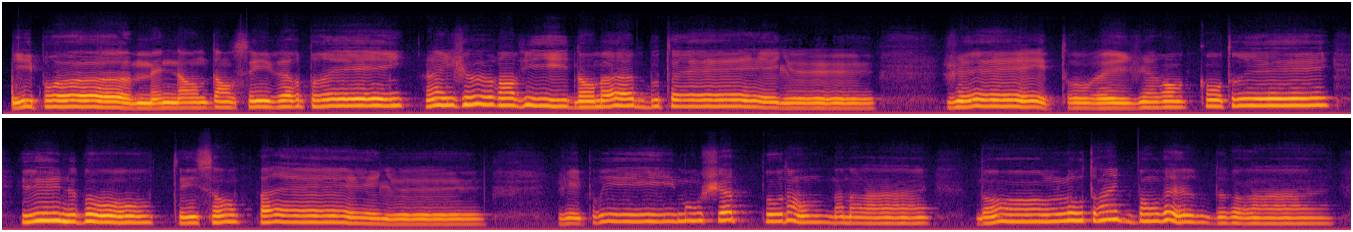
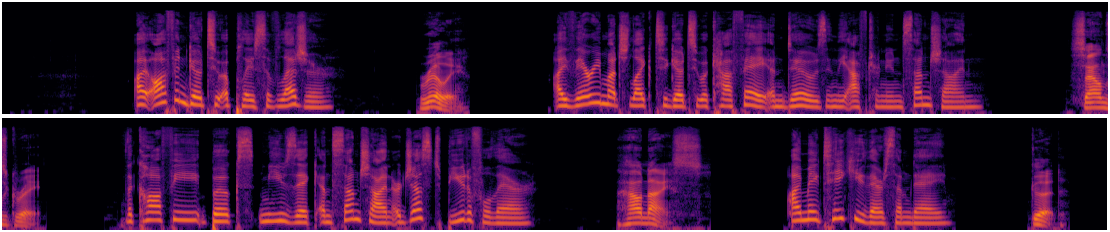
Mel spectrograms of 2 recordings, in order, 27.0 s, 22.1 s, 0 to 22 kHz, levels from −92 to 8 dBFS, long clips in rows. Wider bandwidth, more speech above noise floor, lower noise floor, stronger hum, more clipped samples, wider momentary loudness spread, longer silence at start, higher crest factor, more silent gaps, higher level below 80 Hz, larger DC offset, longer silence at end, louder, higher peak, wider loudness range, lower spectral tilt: second, 8 kHz vs 17 kHz; second, 33 dB vs 63 dB; second, -46 dBFS vs -89 dBFS; neither; neither; about the same, 10 LU vs 12 LU; second, 0.1 s vs 1.3 s; second, 14 dB vs 20 dB; second, none vs 4.09-4.14 s, 4.68-5.45 s, 9.91-10.58 s, 11.51-12.08 s, 18.15-18.87 s, 20.60-21.31 s; second, -58 dBFS vs -50 dBFS; first, 0.6% vs under 0.1%; second, 0.2 s vs 0.45 s; first, -14 LUFS vs -26 LUFS; first, 0 dBFS vs -6 dBFS; about the same, 6 LU vs 4 LU; first, -8 dB/octave vs -4.5 dB/octave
